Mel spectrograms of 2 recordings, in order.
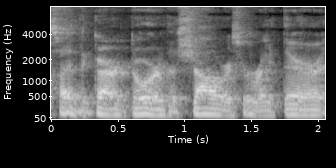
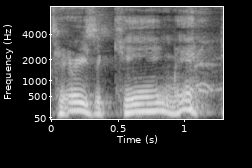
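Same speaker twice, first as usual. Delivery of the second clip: higher-pitched put-on Puerto Rican accent; 8 semitones higher than usual. Retelling what Carlos said during a face-off: Puerto Rican accent. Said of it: "Puerto Rican with his accent".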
